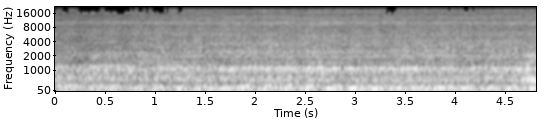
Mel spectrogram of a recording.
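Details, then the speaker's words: 1955 GMC truck Pontiac engine idling after intake manifold change, heard from front: even steady low rumble around 800 rpm, no knocks or misses, no exhaust leak, new fan belt; running smoothly. "Yeah, man. She started right up the first time. Pretty quiet out here in the front."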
